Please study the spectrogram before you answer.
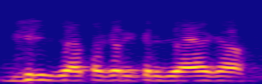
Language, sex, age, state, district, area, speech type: Hindi, male, 30-45, Uttar Pradesh, Mau, urban, conversation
